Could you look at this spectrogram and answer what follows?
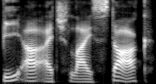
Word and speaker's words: Białystok: On the next stoop east, a Jewish family from Białystok, Poland, pronounced Białystok, has dragged kitchen chairs onto the stone.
